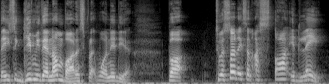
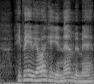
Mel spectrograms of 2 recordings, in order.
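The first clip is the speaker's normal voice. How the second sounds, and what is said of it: Cartman cartoon character voice. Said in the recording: “we would chirps girls in a Cartman accent”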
